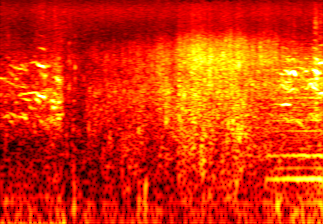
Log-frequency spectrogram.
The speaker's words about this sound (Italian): I gabbiani ci sono anche qua.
